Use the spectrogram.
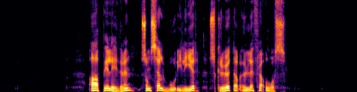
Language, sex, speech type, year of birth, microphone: Norwegian, male, read, 1971, Shure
